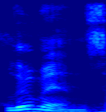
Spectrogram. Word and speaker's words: Lumines: And then I picked up, and I'm probably gonna mispronounce this, Lumines? How do you pronounce that game? I don't know. Oh, Lumens. Okay, thank you. That's how I pronounce it.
